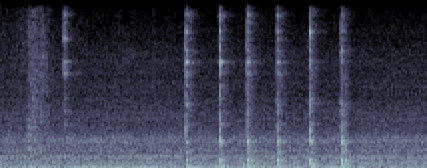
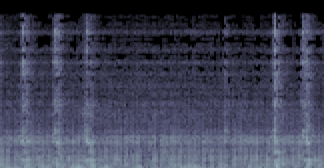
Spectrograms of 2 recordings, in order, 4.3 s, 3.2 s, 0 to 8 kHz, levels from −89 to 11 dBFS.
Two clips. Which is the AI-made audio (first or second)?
second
